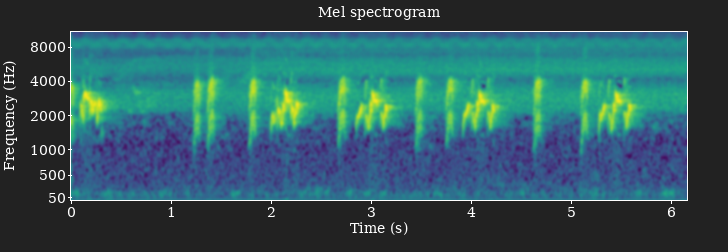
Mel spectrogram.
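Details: Lure and tutor song of a sooty-headed bulbul: rapid series of short, bright chirped phrases, sharp single notes alternating with bubbly warbled bursts, repeated about every half second, with a faint high steady hiss behind.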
